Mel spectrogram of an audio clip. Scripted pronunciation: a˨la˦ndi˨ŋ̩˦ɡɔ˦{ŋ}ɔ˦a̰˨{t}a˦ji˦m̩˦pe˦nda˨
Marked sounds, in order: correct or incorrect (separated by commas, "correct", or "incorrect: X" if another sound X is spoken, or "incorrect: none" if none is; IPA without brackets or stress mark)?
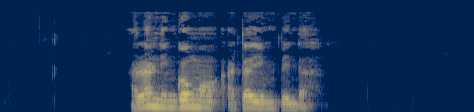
correct, correct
